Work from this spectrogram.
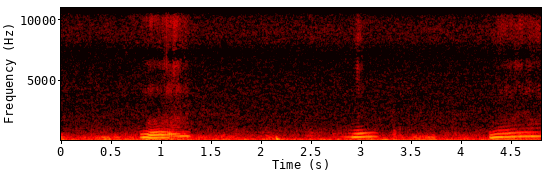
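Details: A sleeping short-haired male Scottish Fold kitten named Nico snores with faint, thin, upward-sliding squeaky tones, three breaths in about five seconds over quiet room hiss.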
